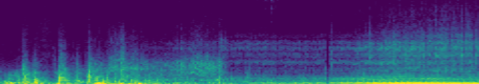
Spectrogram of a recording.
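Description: A motorcycle engine hums with a steady harmonic drone that grows louder toward the end, as if drawing closer, after a stretch of rough, rumbling noise, as it is ridden up to a brick kiln at dusk. No one speaks.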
